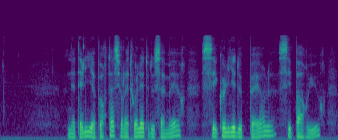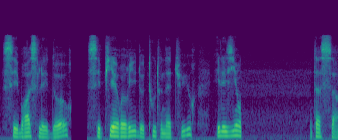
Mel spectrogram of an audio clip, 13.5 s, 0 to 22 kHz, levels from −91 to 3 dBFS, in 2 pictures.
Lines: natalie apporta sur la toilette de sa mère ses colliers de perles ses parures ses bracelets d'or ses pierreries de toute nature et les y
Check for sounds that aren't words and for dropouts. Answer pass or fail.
pass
